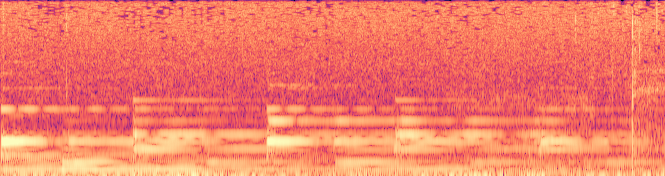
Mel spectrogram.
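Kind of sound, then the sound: nature, thunderstorm with rain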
